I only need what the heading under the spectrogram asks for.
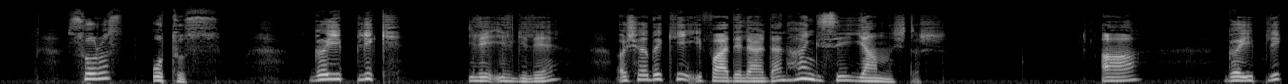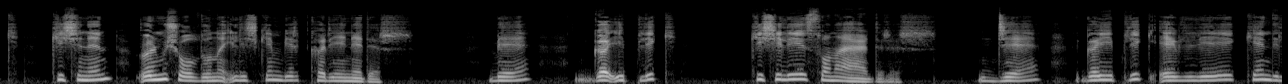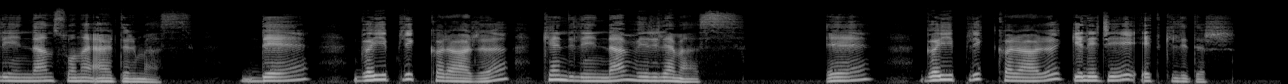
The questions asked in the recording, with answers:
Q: Gayiplik ile ilgili aşağıdaki ifadelerden hangisi yanlıştır?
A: Doğru cevap E şıkkı. Gayiplik kararı geleceğe etkilidir.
